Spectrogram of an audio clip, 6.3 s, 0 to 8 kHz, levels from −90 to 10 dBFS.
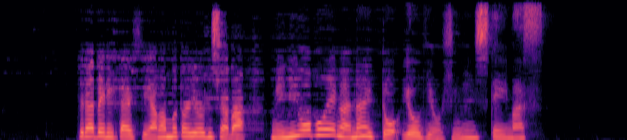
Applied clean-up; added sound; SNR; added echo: neural mask model DeepFilterNet 3.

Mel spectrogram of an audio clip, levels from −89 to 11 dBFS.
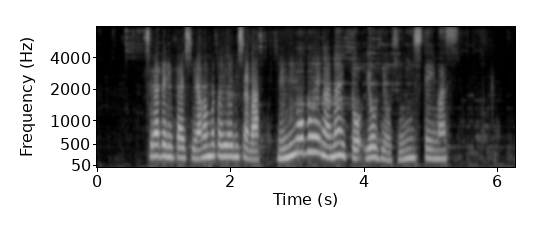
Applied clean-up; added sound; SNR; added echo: neural separator model SepFormer DNS4.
